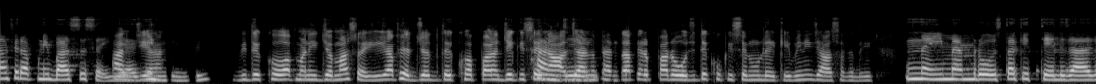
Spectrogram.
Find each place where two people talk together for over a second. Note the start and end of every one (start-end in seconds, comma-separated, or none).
none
